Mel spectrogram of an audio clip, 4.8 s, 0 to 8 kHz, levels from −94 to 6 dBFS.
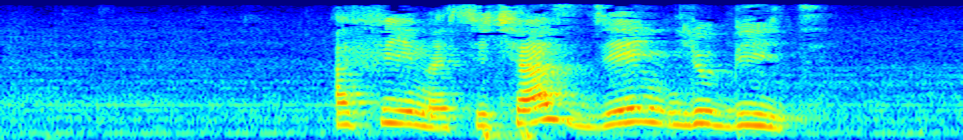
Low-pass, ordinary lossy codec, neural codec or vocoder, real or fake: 7.2 kHz; MP3, 32 kbps; none; real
